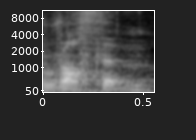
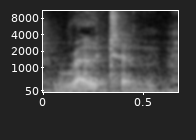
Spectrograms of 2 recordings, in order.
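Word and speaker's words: Wrotham: north is a Rotom we thought it was pronounced rotham or rotham please rotem because everyone loved to correct you on your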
